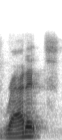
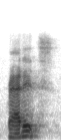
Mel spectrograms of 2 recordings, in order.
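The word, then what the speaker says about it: Radix: be Caspa Dag um I think it's rits I almost always say it wrong xrd r a d i x I think rits um those are some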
